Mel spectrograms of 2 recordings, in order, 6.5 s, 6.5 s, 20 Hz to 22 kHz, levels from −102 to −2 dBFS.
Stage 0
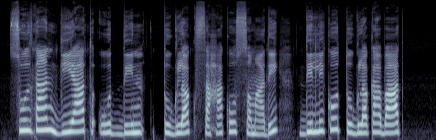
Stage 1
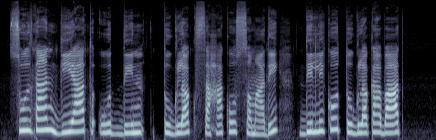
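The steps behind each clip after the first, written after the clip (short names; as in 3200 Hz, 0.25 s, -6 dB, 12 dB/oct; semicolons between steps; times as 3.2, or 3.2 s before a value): nothing audible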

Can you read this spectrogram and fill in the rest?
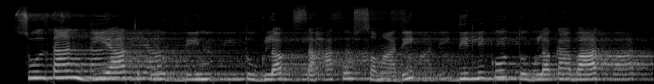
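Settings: echo 0.368 s -11 dB; Schroeder reverb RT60 3.7 s, combs from 30 ms, DRR 7.5 dB; gain -5.5 dB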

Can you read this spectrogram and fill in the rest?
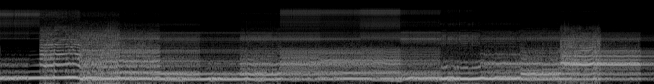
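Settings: stepped spectrum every 0.4 s; ripple EQ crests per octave 1.1, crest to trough 10 dB; sine folder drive 9 dB, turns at -16.5 dBFS; gain -6.5 dB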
